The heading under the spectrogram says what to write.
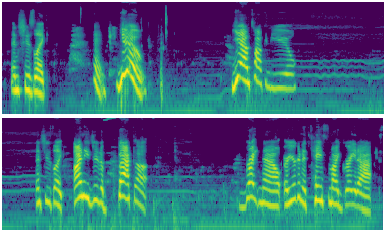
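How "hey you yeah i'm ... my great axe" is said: acted angry, ranting voice. Playing a barbarian who glares at an ally and threatens him: in-character angry threat. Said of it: "see you just going off on him".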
